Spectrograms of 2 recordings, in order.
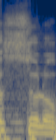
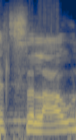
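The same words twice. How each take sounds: First: "स्लो" ending in a long pure o; ow read as o. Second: "स्लाऊ" with an au glide at the end; ow misread as au. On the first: Teacher corrects the misreading, "स्लो" ending in o. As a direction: say "स्लो" with o, not au. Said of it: "इसको स्लो पढ़ेंगे". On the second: Teacher warns children off a misreading, "स्लाऊ" with au. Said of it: "इसे स्लाऊ नहीं पढ़ेंगे". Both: Shown as a demonstration.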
